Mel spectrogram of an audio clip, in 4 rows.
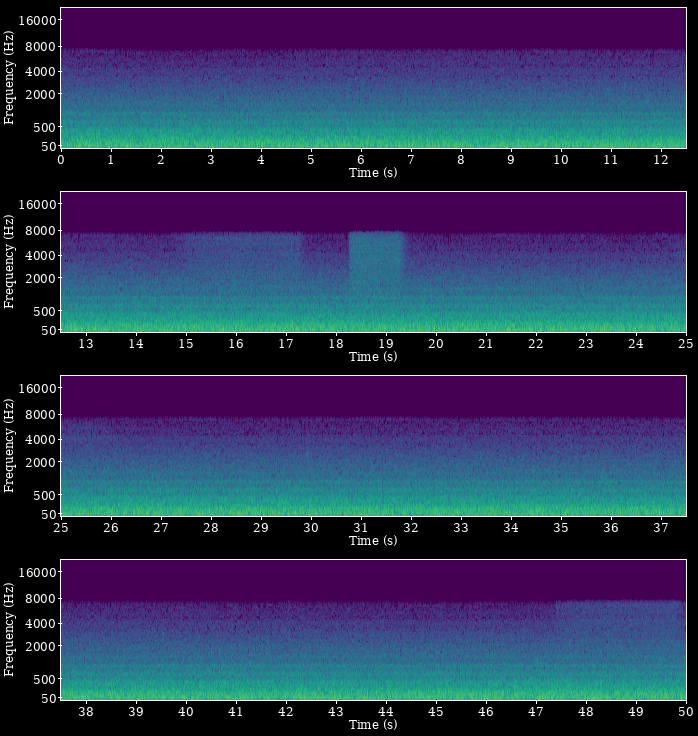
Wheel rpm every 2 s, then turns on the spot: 0, 0, 0, 0, 0, 0, 0, 0, 0, 0, 0, 0, 0, 0, 0, 0, 0, 0, 0, 0, 0, 0, 0, 0, 0.
none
